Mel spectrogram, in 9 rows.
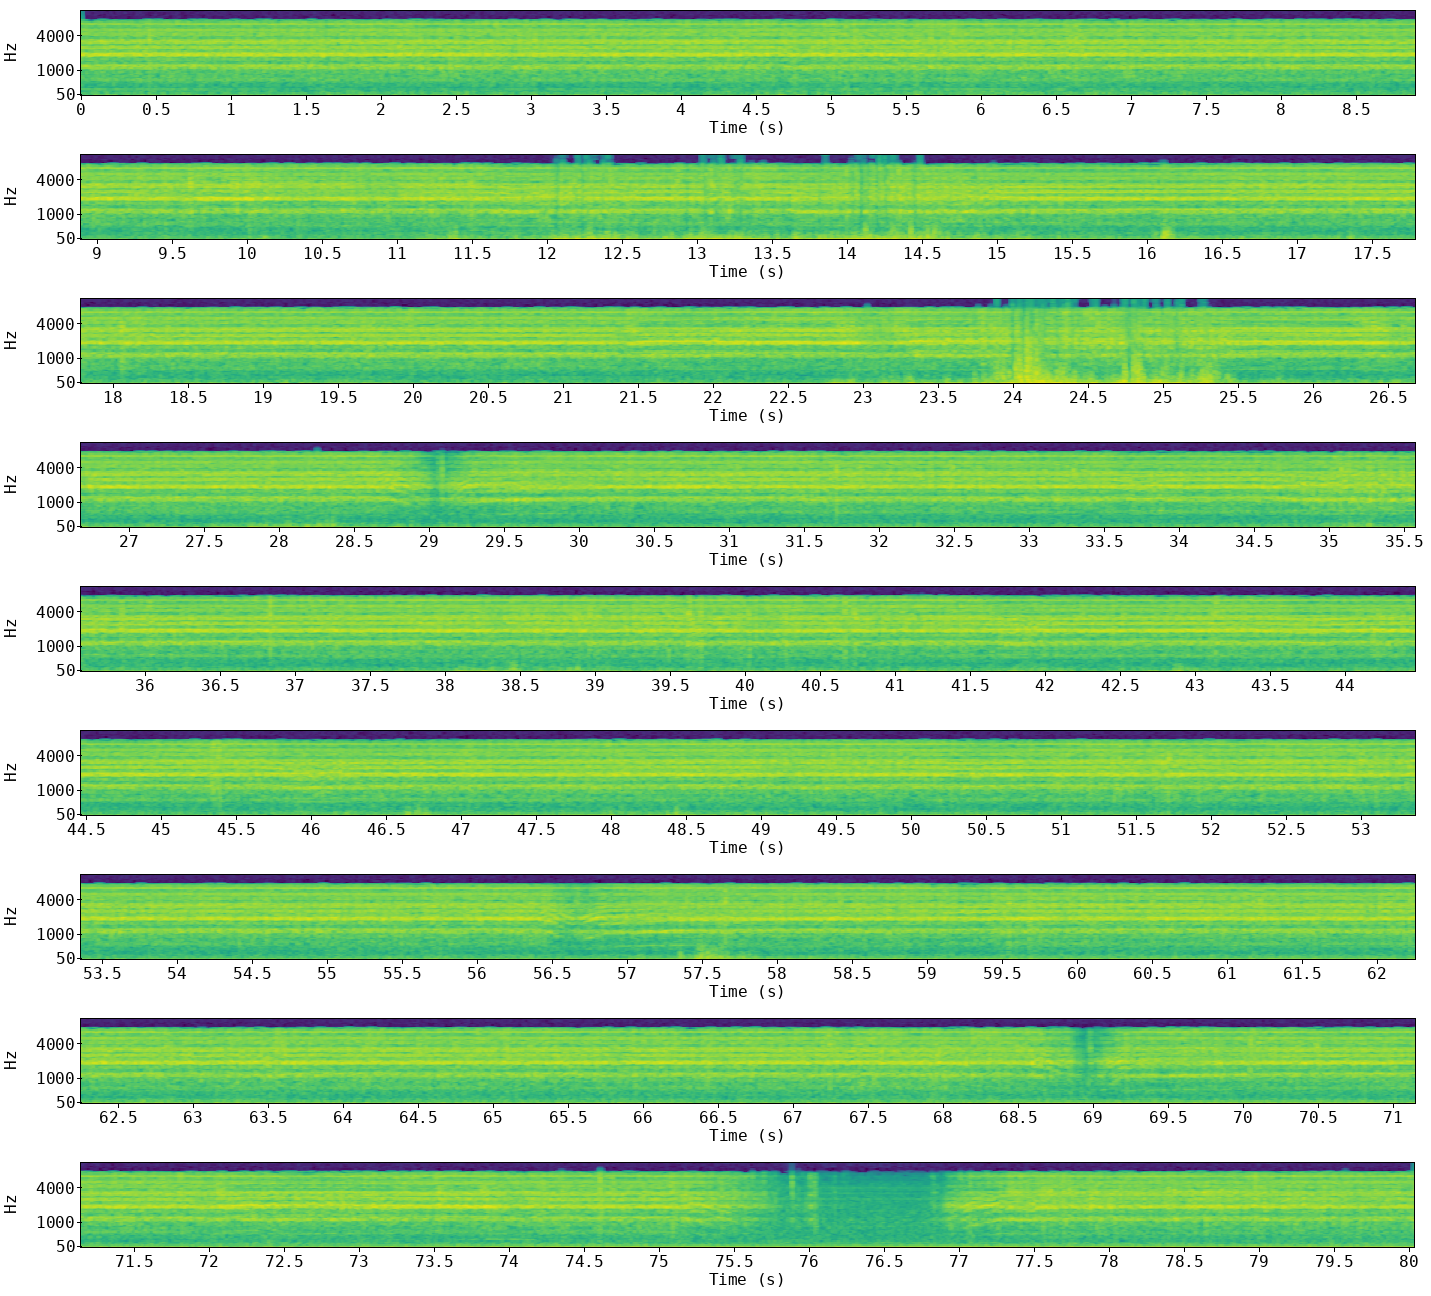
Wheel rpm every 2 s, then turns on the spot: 160, 160, 160, 160, 160, 160, 160, 160, 160, 160, 160, 160, 160, 160, 130, 160, 160, 160, 160, 160, 160, 160, 160, 160, 160, 160, 160, 160, 140, 160, 160, 160, 160, 160, 120, 160, 160, 100, 70, 160.
none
